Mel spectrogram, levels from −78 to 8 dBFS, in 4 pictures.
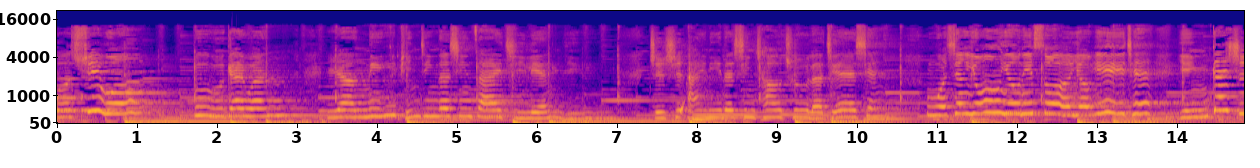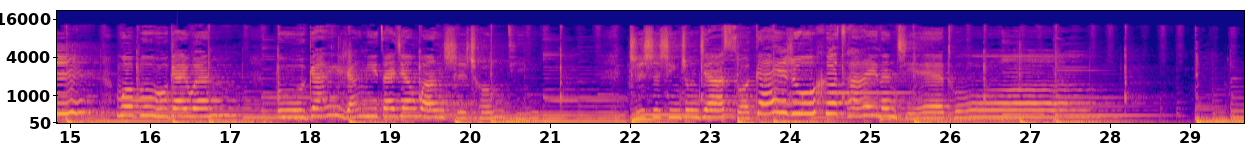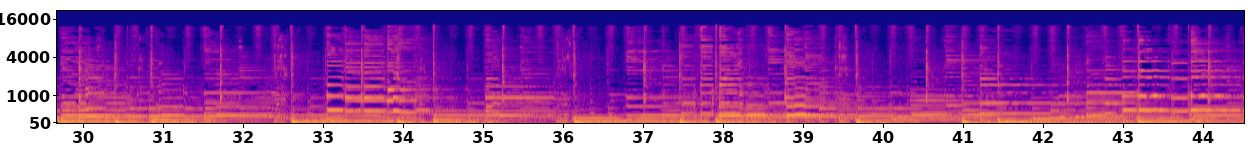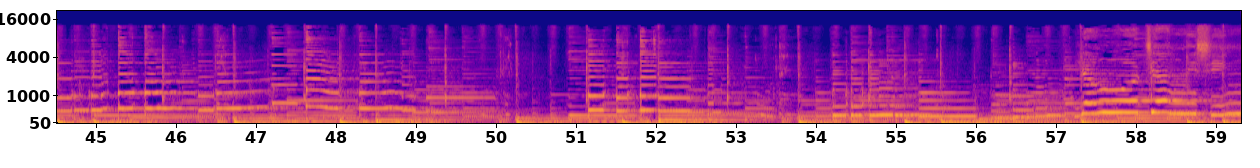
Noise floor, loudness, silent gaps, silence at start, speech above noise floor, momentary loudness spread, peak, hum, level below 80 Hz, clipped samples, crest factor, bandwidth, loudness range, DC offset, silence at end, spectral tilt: -38 dBFS; -15 LUFS; none; 0 s; 25 dB; 11 LU; 0 dBFS; none; -22 dBFS; under 0.1%; 14 dB; 13.5 kHz; 7 LU; under 0.1%; 0 s; -4.5 dB/octave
